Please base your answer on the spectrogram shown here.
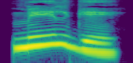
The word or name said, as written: ಮೇಲುಗೆಯ್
